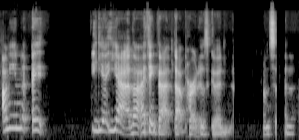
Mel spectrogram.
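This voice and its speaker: A woman's voice: on the high side, sing-song, slow pace, creaky, fairly bright tone, husky. A woman chatting casually with a group reading and discussing stories. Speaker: panel member. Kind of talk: casual chat.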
